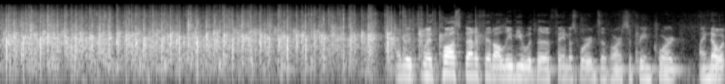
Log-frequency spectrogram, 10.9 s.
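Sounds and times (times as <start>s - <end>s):
audience applause: 0.0s - 6.8s
speech: 6.0s - 10.8s.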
